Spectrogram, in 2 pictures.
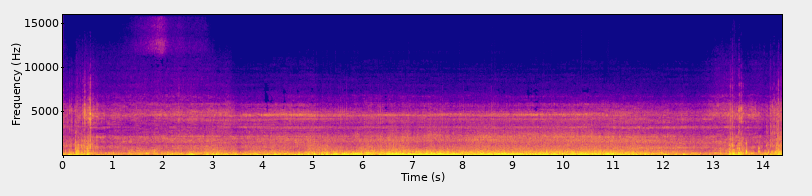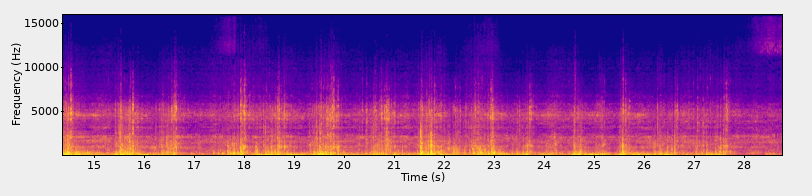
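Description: Mountain bike ridden over paving, a dense low rumble of wind on the camera and tyres on the ground. About halfway through, a run of sharp knocks, roughly one a second, as the bike drops down a flight of concrete steps.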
